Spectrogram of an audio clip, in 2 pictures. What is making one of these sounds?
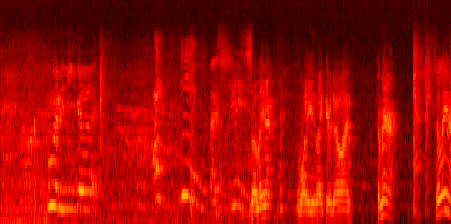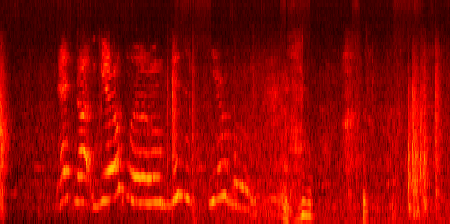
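An adult talks nearby to a baby in an animated voice.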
